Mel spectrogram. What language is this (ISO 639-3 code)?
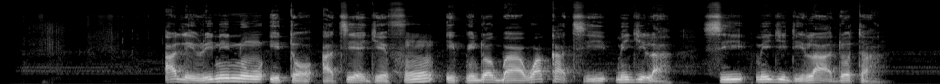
yor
